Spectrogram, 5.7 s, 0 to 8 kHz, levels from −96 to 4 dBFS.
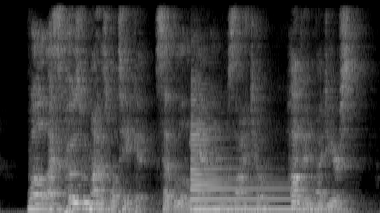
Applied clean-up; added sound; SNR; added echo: none; Wind instrument, woodwind instrument; 1 dB; reverberation time 0.6 s.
